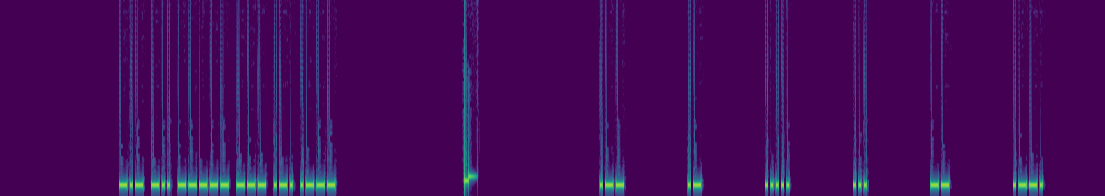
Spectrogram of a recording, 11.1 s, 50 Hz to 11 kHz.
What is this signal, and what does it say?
Morse code, heard as a keyed tone, about 44 wpm, spaced as for 19 wpm, 700 Hz. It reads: KD0ORJ WA5SMP
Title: USA Call Signs - 6 Characters - 8x Character Spacing - 45wpm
